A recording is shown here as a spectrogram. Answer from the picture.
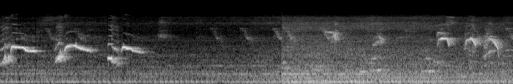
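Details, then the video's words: Aceh white-rumped shama singing in the evening, turning to pastol style. Three loud, rising whistled phrases come first, then fainter high notes over a rise in background noise. "Kicauan sore hari murai mutasi ke pastol si paling cerewet"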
